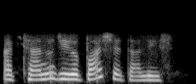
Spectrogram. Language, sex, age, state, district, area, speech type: Hindi, female, 18-30, Rajasthan, Bharatpur, rural, conversation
